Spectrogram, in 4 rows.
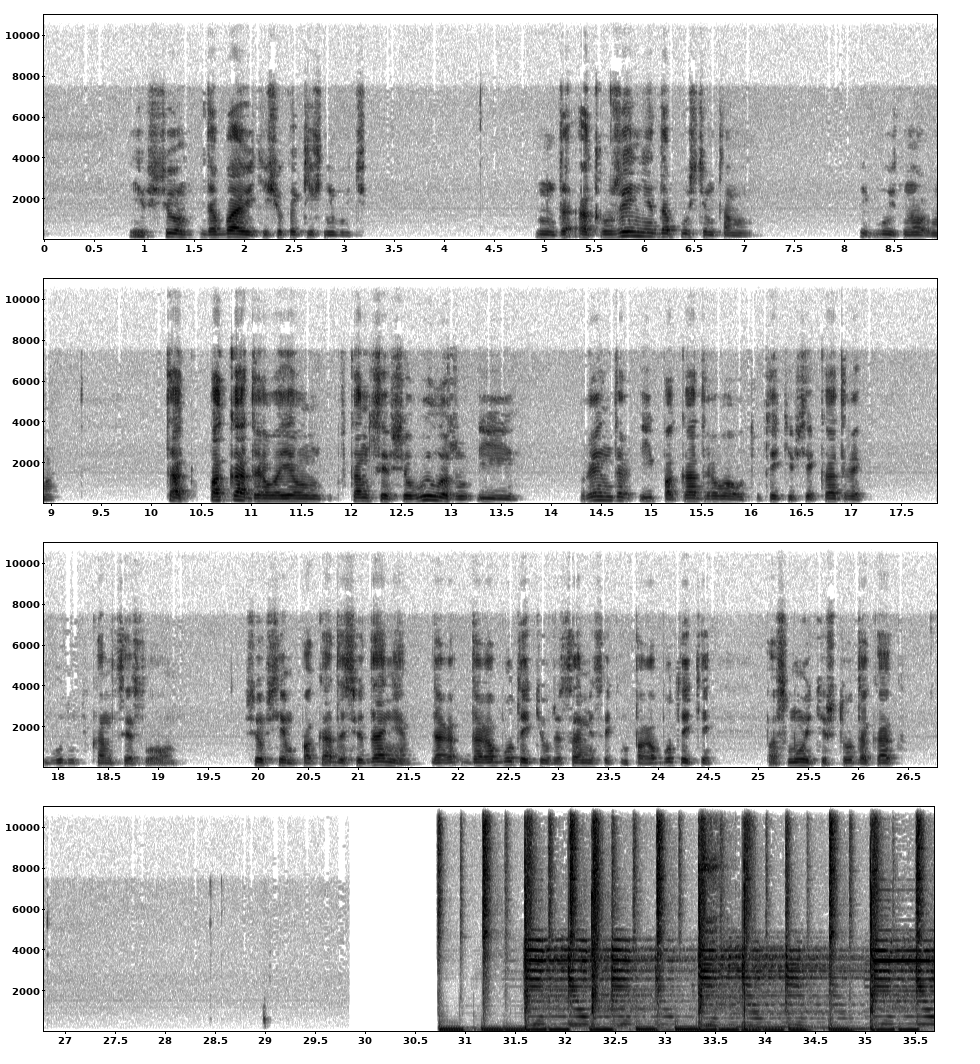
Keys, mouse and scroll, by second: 5.8 click.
